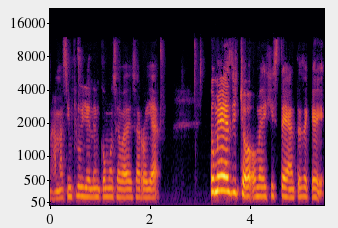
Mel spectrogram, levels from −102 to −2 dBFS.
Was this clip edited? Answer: no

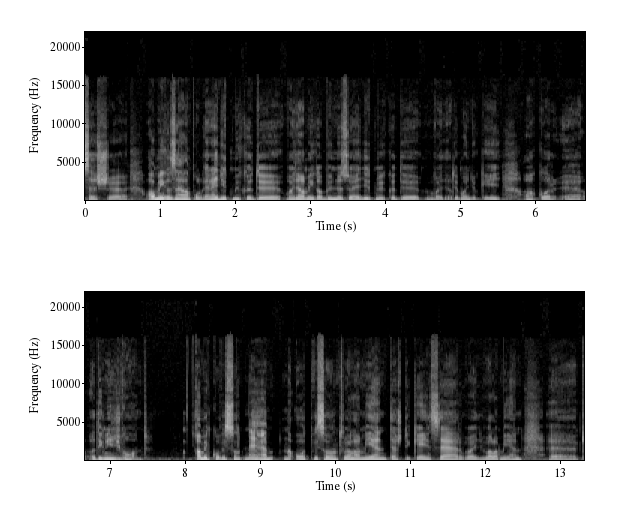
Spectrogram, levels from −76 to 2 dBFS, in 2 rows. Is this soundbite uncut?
no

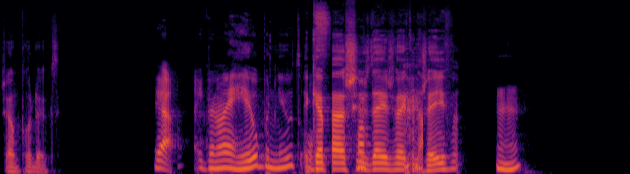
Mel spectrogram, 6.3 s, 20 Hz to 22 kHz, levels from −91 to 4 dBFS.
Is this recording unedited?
no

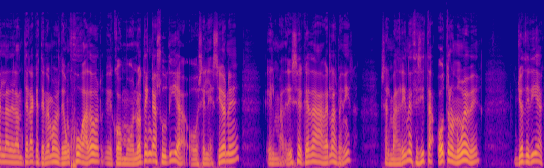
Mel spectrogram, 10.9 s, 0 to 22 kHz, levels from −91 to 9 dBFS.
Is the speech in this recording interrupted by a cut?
no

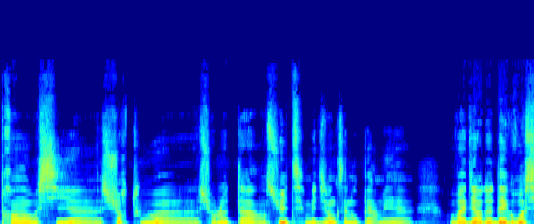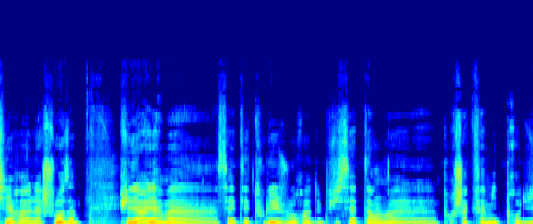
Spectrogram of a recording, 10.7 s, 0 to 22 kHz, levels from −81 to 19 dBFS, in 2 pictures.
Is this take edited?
no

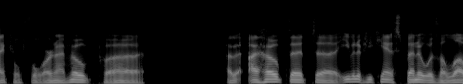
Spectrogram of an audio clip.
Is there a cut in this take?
no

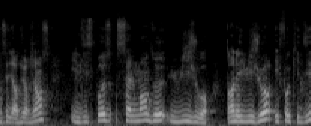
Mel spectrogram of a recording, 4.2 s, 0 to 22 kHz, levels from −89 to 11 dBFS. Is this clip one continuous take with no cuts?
yes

